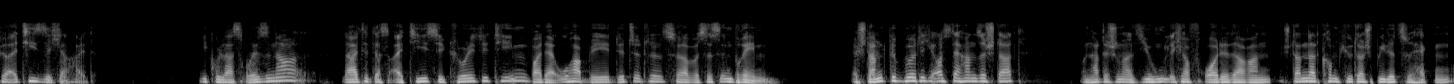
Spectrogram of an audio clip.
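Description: From 0.39 to 3.83 s and 7.62 to 9.54 s, an AMR rate drop, consistent with about 6.6 kbit/s, makes speech raspy and synthetic. The spectrogram's band stays full and gapless.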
